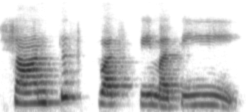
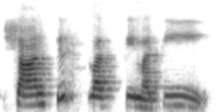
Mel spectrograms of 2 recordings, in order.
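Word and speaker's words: शान्तिः स्वस्तिमती: pronounce it is as Shantis Swastimati. So Shantihi Swastimati. If there is a Visarga and the Visarga is then succeeded by a Sakara, then it is Shantis Swastimati.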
